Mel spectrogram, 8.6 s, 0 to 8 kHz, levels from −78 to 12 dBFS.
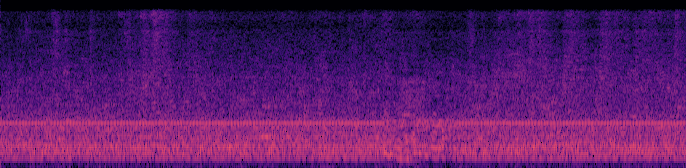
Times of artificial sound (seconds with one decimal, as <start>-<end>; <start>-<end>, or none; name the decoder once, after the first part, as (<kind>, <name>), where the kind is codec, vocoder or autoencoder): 4.8-5.7 (codec, SNAC)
